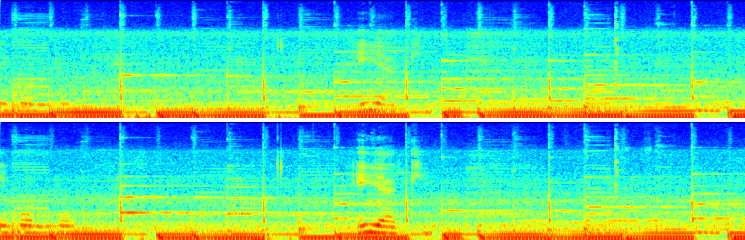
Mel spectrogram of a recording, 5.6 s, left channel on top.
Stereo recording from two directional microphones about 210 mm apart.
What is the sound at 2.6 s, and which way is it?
Speech, 30° right (ahead or behind).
